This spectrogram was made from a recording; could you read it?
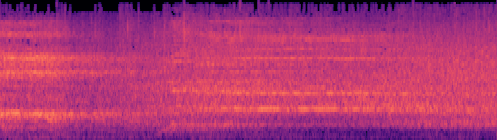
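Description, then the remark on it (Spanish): A huge crowd at the Bernabéu stadium chants Modric's name in unison as the Real Madrid lineup is announced, mixed with applause from fans on their feet, forming a loud, continuous roar that fills the whole five seconds. “Tremendo ahora el grito de Modric de todo el Bernabéu con esa camiseta que dices, Paco.”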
